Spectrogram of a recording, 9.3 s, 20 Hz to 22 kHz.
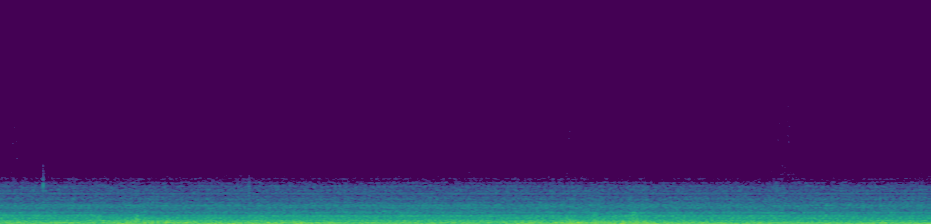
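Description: Inside a Stadler Class 755 FLIRT bi-mode train running in diesel mode: a steady low hum from its diesel power pack, partly picked up through a contact microphone, under the train's running rumble.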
